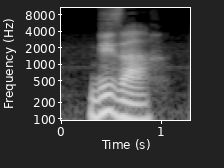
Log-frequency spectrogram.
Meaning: 1. blotting paper 2. blotter
- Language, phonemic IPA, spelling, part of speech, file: French, /by.vaʁ/, buvard, noun, Fr-buvard.ogg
